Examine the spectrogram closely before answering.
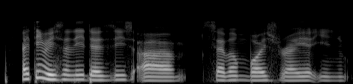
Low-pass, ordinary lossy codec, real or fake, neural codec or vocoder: none; none; real; none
